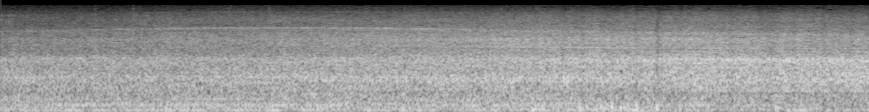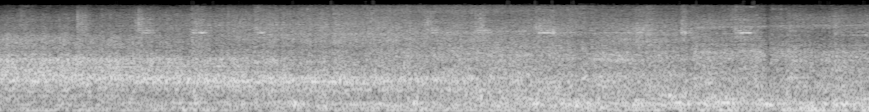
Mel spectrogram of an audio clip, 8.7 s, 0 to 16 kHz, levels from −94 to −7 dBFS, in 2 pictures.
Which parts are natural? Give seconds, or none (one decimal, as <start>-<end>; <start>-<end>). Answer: 0.0-7.1; 7.8-8.7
